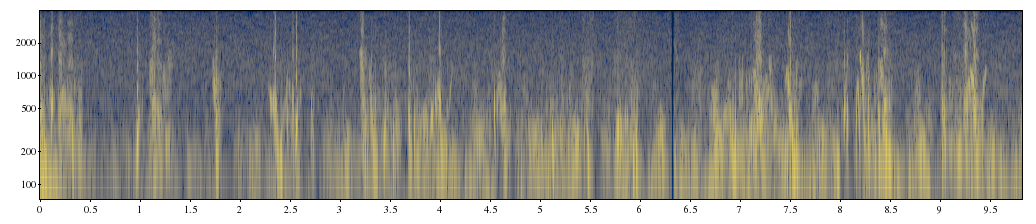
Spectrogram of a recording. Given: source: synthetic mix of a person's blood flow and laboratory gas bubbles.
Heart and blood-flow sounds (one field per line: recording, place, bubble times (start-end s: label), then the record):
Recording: Doppler ultrasound of blood flow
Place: precordium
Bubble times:
0.00-0.43 s: bubbles
0.92-1.02 s: bubbles
1.07-1.33 s: bubbles
1.71-1.83 s: bubbles
2.25-2.61 s: bubbles
2.69-2.75 s: bubbles
3.19-3.62 s: bubbles
3.65-4.15 s: bubbles
4.50-4.71 s: bubbles
4.98-5.26 s: bubbles
5.42-5.53 s: bubbles
5.73-6.01 s: bubbles
6.86-7.40 s: bubbles
7.43-7.62 s: bubbles
7.86-8.54 s: bubbles
8.99-9.47 s: bubbles
From the record:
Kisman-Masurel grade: 232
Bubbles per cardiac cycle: several, 3 to 8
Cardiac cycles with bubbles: 50 to 99%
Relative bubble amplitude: moderate (0.250 to 0.450)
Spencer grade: 3 (all of the cardiac periods contain showers or single bubble signals, but not dominating or overriding the cardiac motion signals)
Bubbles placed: only in the low amplitude regions of the cardiac cycle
